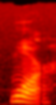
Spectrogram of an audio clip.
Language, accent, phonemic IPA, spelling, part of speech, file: English, US, /wɔɹ/, wore, verb, En-us-wore.ogg
- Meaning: 1. simple past of wear 2. past participle of wear 3. simple past of ware ("bring (a sailing vessel) onto the other tack by bringing the wind around the stern")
